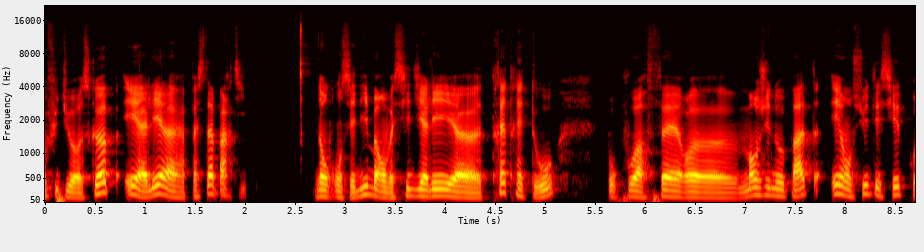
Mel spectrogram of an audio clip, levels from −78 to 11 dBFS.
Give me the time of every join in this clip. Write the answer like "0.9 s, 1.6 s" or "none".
none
